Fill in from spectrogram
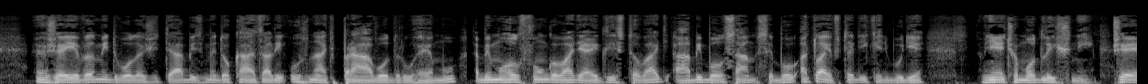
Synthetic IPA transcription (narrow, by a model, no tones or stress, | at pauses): ʒɛjɛʋɛʎmid̪ʊɔlɛʒit̪ɛːabizmɛd̪ɔkaːzaliʔuznacpɾaːʋɔd̪ɾuɦɛːmuabimɔɦɔlfuŋɡɔʋaɟaɛɡzist̪ɔʋaɟaabibɔlsaːmsɛbɔʊʔat̪ɔajft̪ɛd̪ikɛɟbuɟɛvɲɪɛt͡ʃɔmɔd̪liʃniːʒɛ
